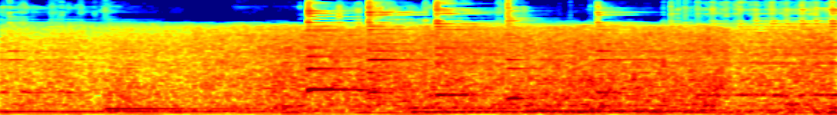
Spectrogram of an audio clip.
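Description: Background music of held notes, with the rushing whir of a hexacopter drone's propellers under it, loudest in the middle and fading near the end.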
